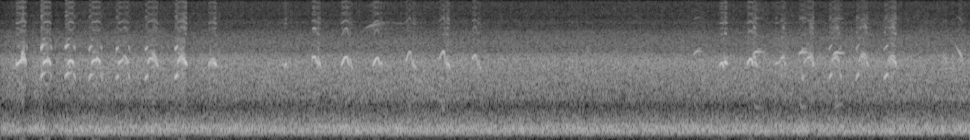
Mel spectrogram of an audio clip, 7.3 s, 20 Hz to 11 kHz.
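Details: Osprey pair at the Hellgate nest, filmed by nest cam on 6.4.16 around 4:00 pm as the male delivers a fish and feeds the female bites beside the eggs. Clear, high whistled chirps come in quick repeated series, with steady background hiss.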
